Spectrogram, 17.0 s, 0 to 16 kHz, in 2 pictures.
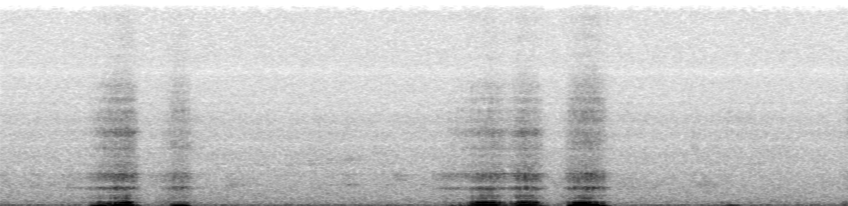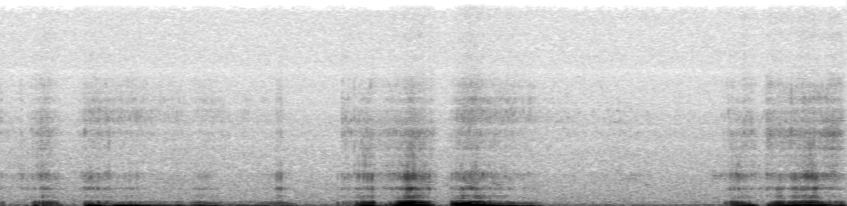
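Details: Real-time recording of a woman asleep at night, no talking, very tired: repeated fluttering, rattling snores about every 4 seconds, around 15 a minute, quiet gaps between, over steady room hum; snoring in sleep.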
